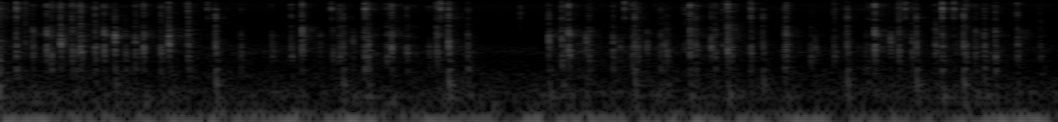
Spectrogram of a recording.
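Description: Both hands' fingertips type rapidly and continuously on a compact cream-white mechanical keyboard with plastic keycaps and a hollow case, resting on a glass table. Quick, clacky key taps run throughout with short decays and a brief lull near the middle, over a steady low hum.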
